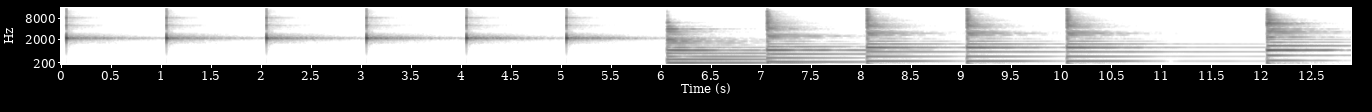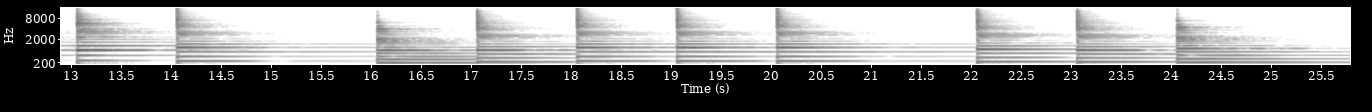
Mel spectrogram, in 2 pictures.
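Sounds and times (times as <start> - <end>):
guitar notes: 6.1 - 25.7.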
